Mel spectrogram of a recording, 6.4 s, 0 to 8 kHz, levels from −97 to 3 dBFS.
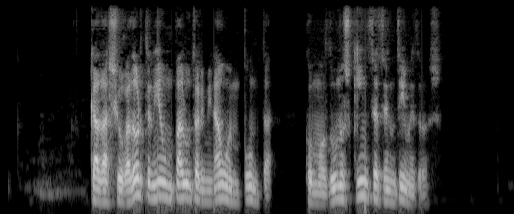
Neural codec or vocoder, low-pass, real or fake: none; 7.2 kHz; real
